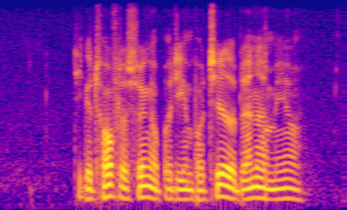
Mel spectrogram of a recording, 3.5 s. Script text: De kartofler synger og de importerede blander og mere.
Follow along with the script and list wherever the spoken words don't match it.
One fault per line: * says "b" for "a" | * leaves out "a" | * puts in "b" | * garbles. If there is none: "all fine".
all fine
